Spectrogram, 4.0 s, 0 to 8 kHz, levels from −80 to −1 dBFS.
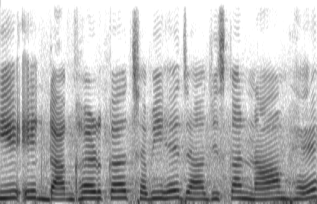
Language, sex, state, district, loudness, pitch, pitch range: Hindi, female, Bihar, East Champaran, -17 LUFS, 245 Hz, 225-260 Hz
